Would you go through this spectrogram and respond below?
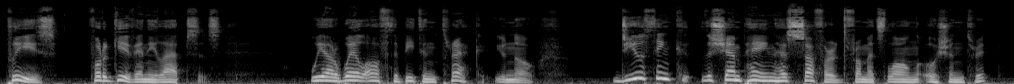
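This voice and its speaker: Man acting a suave Russian general, lilting higher. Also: very animated, dark tone. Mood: affable, probing. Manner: courtly, measured, self-satisfied. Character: suave aristocratic Russian general, affable, sinister big-game hunter.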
